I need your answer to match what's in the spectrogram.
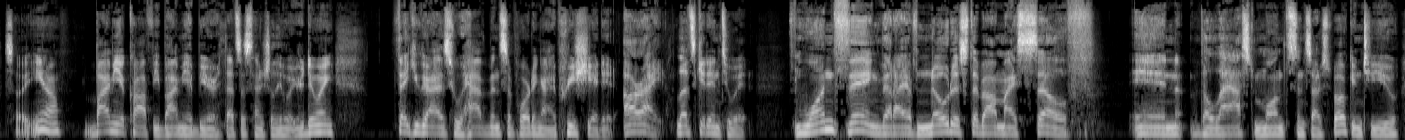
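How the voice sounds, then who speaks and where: A young man in the middle of a casual podcast monologue, rambling and profane, full of restarts and filler words. His voice sits at an ordinary middle pitch. The sound is dry and close, with no room around it. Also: a bit bright, no room sound. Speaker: podcast host. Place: Los Angeles apartment.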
